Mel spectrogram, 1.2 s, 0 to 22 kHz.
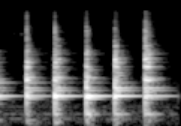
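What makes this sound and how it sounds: A 3D-printed part made from Polymaker Fiberon PPS-CF10 carbon-fiber-filled PPS filament is tapped five times in quick succession. Each tap gives a bright, bell-like metallic ring pitched near 920 Hz that decays quickly, so the printed plastic sounds like metal.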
